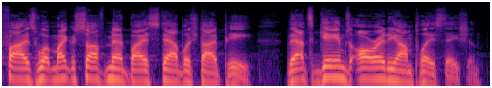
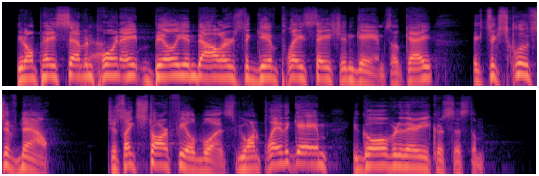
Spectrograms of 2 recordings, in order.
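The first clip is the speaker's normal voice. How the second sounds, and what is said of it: Stern, angry father voice. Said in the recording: “Why do you sound like an angry father?”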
